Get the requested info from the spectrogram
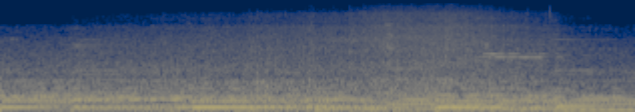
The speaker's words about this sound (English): This is near the ocean. You begin walking on the sand that gently touches your feet, grainy yet soft. As the waves hit the shore, water runs over your feet, sending in a chill and bringing in a sense of freshness.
